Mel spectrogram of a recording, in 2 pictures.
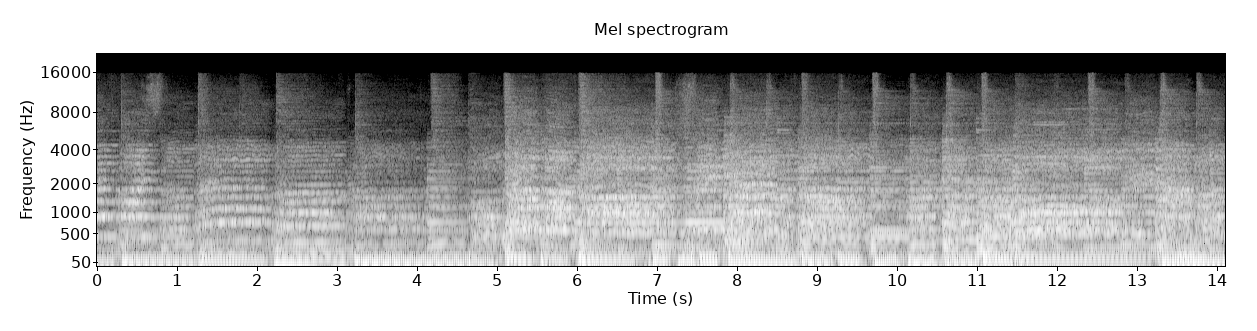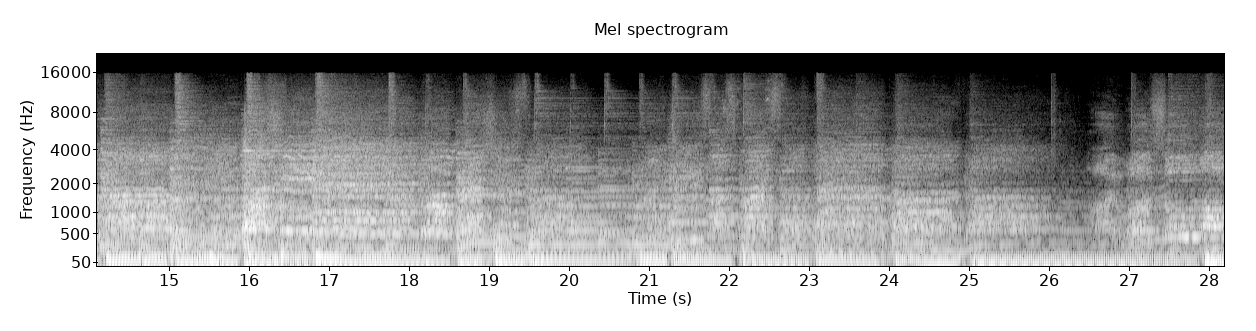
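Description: Large mixed church choir singing a gospel hymn with instrumental accompaniment that includes violins, over a steady bass.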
